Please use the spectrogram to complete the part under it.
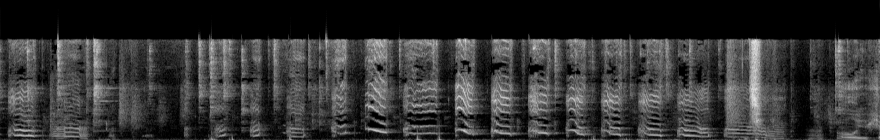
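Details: Six-week-old Toy Poodle puppies, described as mad and sassy, giving rapid high whining yelps that slide downward, overlapping one another, with thumps, a woman's cooing voice and background music.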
